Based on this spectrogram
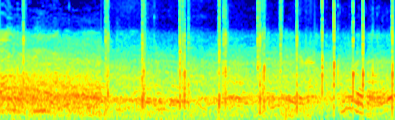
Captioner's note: applause with him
